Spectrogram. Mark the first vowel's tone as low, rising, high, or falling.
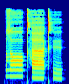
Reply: high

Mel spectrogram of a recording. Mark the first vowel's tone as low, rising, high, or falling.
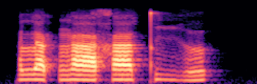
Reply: low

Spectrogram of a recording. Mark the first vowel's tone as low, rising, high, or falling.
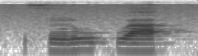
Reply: low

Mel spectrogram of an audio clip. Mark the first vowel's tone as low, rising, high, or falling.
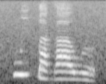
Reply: high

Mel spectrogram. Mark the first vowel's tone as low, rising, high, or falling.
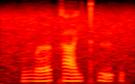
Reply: rising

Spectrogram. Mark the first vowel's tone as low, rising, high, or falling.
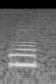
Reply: high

